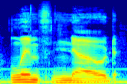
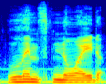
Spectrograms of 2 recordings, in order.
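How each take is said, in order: First: The second word is said like 'node'. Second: The second word is said like 'noid'. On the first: The speaker calls it right. "so I'm thinking node" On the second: The speaker calls it wrong. "You are saying noid"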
